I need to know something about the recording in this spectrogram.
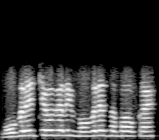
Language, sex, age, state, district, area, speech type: Marathi, female, 45-60, Maharashtra, Nanded, rural, conversation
